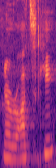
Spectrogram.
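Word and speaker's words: Nawrocki: He met with Carol Naraki, if I'm pronouncing that correctly. Yes, Natsky.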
